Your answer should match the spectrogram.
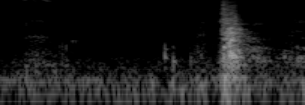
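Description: A dog gives one short, sharp vocal sound about one and a half seconds in.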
